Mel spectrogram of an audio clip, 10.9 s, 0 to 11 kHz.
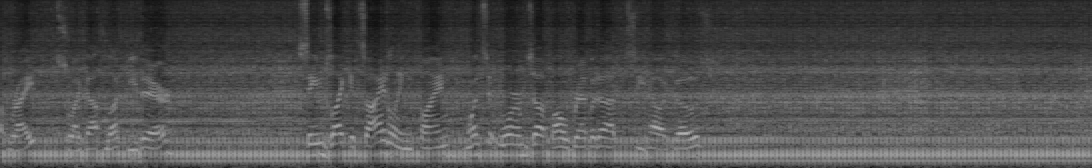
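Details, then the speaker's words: Honda HR215 HM lawnmower after unplugging the carburetor slow (idle) jet and resetting idle; it had surged at low and high speed and ran only on choke. Now a steady, even putter at idle with no surging: the fix worked. "so it looks like that fixed it I knew there was a problem with the slow speed system because when I tried to run it at low rpms it was surging"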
